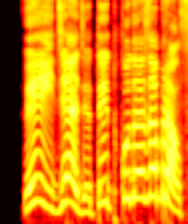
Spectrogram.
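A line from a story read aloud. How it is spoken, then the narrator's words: Very loud shout. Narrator (Russian): закричал комар Комарович на весь лес, да так громко, что даже самому сделалось страшно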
